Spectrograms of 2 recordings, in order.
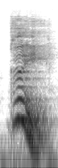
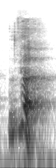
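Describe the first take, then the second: First: It is pronounced the way it sounds before vowels. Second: It is pronounced the way it sounds before consonants. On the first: "the, as in the apple" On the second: "the, as in the dog"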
